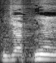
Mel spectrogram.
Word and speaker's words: yajna: Panca artinya 5, yatnya itu artinya 5 macam selamatan. Yatnya tulisannya yajna ayah bunda, tapi membacanya yatnya.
